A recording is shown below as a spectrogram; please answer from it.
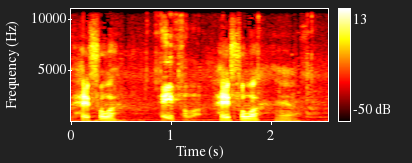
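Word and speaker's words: Häfele: Hefele?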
